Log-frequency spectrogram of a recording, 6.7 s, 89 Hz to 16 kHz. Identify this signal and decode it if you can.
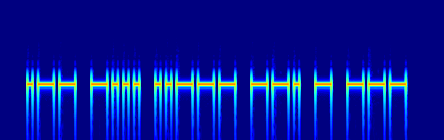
Morse code, heard as a keyed tone, about 15 wpm, 700 Hz. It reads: WB2GTO
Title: USA Call Signs - 6 Characters - Repeated 3x - 15wpm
